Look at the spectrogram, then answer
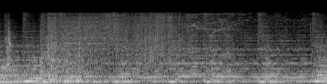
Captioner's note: splash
